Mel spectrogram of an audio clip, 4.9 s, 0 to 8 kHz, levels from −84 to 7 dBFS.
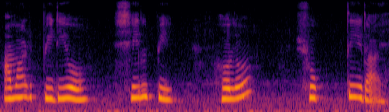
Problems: none marked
